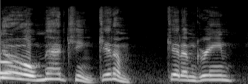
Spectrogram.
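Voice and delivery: high, excited calls to a teammate; urgent cheering-on. Real, not acted. Player urging Green to get Mad King, excited. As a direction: call out loud and high, urging the attack.

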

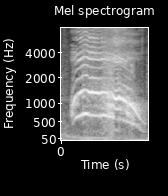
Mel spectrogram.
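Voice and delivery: sudden loud high yelp; startled shout. Real, not acted. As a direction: shout it out in shock. Sudden fight, gunfire.

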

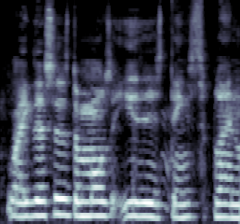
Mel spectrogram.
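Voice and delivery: usual speaking voice

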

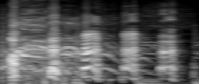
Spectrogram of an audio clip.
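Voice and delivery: high-pitched burst of laughter. Real, not acted. Watching a woman stumble in heels, high burst of laughter. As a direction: cracks up at the stumble.

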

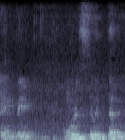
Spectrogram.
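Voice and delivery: usual speaking voice

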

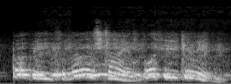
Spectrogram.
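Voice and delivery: high-pitched, insistent scolding; exasperated warning. Acted. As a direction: demand an answer from a naughty child. Mother warns child for last time.

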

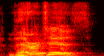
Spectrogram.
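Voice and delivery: surprised cry. A narrator's reading. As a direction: shout it out, amazed at the sight. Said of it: "he cried in a tone of considerable surprise".

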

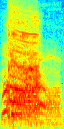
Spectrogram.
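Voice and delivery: ordinary talk, nothing marked

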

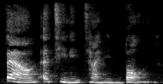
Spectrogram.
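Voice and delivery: plain reading voice

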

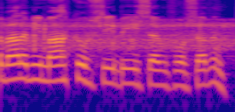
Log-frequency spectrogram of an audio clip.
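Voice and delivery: ordinary talk, nothing marked

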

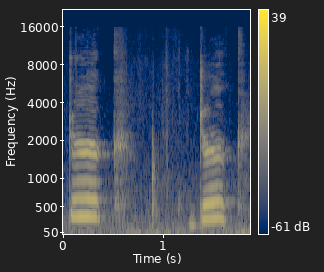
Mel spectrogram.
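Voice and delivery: high, level seal cry; seal call. Shown as a demonstration. Teacher answering as Daisy Dragon's seal, high seal call. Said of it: "What would Daisy Dragon seal say?".

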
